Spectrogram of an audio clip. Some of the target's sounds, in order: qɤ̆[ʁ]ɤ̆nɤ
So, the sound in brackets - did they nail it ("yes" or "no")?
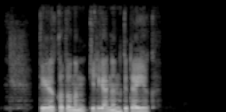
no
